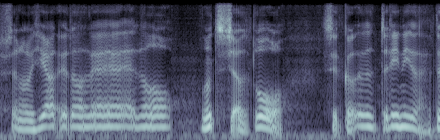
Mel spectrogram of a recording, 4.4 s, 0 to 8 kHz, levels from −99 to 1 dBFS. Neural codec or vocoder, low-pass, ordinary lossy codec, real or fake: autoencoder, 22.05 kHz, a latent of 192 numbers a frame, VITS, trained on many speakers; 7.2 kHz; none; fake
